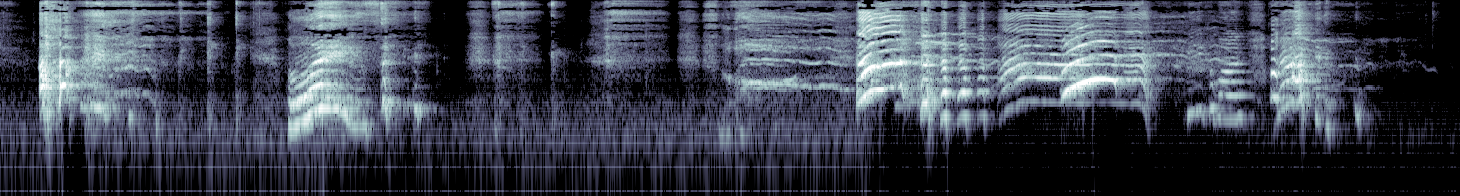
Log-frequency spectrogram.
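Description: A young woman laughs loudly close to a microphone.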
